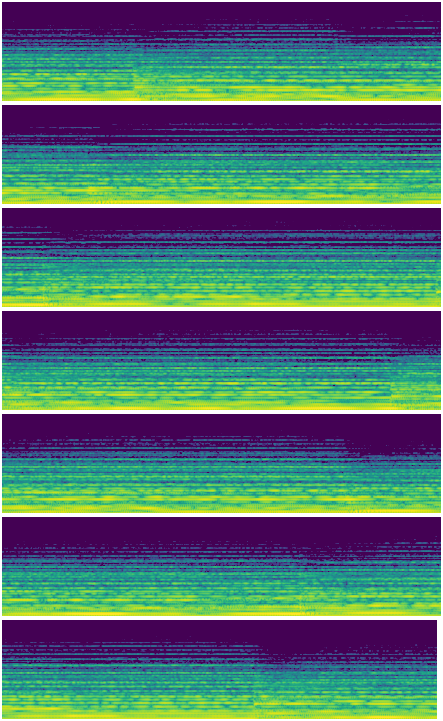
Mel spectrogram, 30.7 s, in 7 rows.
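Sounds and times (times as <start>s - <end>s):
orchestral ambient music: 0.0s - 30.6s.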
